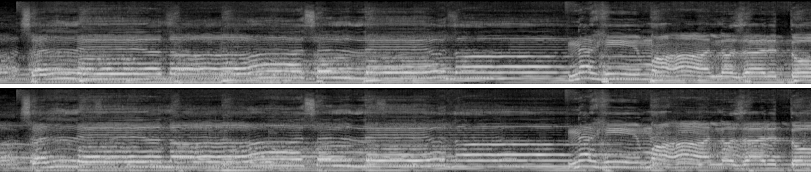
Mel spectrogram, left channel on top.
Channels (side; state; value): both; normal; correlation 0.66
